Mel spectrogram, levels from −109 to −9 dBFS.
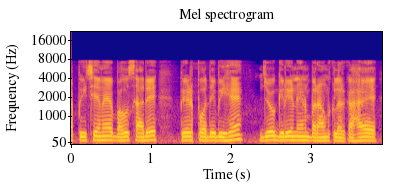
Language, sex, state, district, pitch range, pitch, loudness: Hindi, male, Jharkhand, Garhwa, 125-145 Hz, 135 Hz, -16 LUFS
